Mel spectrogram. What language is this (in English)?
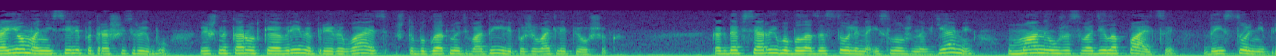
Russian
